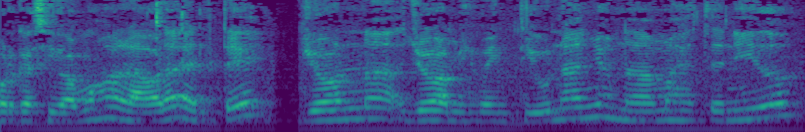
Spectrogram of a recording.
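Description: Over noticeable background noise, a man with a Venezuelan accent talks at a moderate pace. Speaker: podcast host. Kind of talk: casual chat.

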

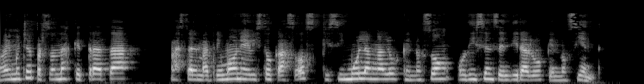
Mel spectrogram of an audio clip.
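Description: This woman has an unremarkable speaking voice with fairly high pitch. She talks at a fairly quick pace. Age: 20s. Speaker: podcast guest, former taxi driver. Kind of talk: casual debate.

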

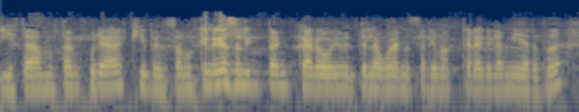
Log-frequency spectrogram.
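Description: A woman with a Chilean accent at a medium pitch. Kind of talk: casual chat. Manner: animated.

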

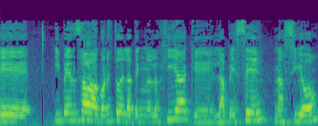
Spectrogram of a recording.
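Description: An ordinary speaking voice, its pitch varying an ordinary amount. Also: woman. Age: 30s. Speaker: radio host. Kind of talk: casual chat.

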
